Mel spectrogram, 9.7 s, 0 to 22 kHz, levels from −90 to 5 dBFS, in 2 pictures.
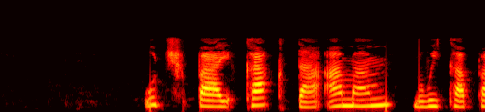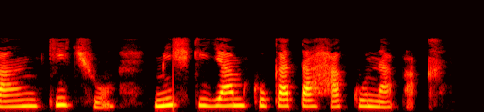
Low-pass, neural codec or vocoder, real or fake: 5.4 kHz; none; real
